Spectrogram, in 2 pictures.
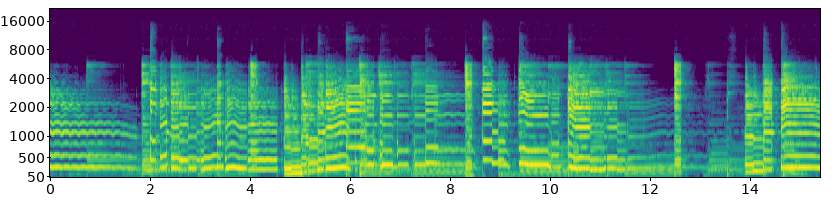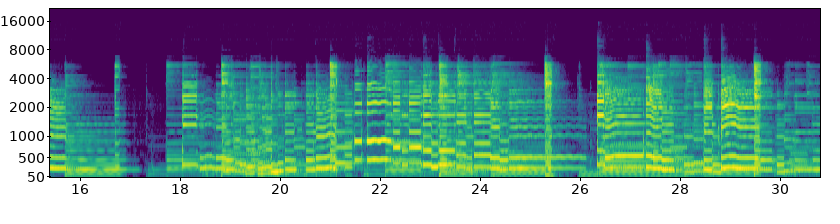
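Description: Guitar playing lead lines in the A major pentatonic scale over a backing track of a major chord progression, with some held notes bent and wavering in pitch.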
